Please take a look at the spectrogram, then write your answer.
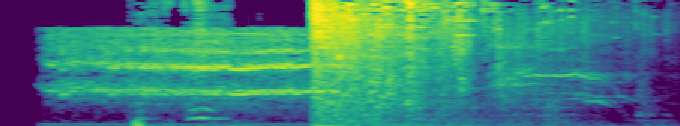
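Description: Tires squeal in a long, high-pitched skid as a car on a motorway collides with an oncoming truck, then a loud crash bursts out with glass shattering and debris clattering before fading away; the car is totally wrecked.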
